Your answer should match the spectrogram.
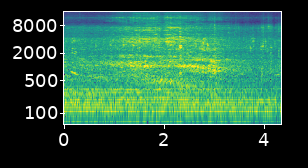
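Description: Street market background noise: distant voices over a steady low hum, with a rushing swell that builds through the middle and fades near the end.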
